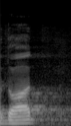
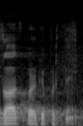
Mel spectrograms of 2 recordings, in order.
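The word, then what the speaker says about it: ضاد: Hazrat Musleh Maud (ra) said that, “the Indian people recite the letter ‘ Dhaad’ like ‘ Daad’ or as ‘Zaad’ “but its roots are different.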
